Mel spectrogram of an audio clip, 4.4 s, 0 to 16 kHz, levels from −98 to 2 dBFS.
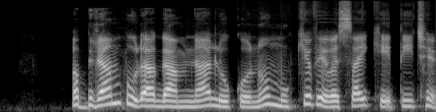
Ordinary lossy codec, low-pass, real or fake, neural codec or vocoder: Opus, 32 kbps; 14.4 kHz; real; none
